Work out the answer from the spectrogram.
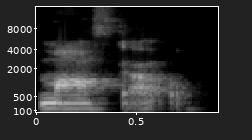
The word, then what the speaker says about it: Moscow: It's Moscow, not Moscow.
